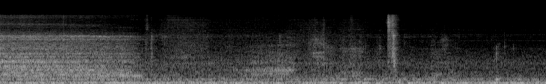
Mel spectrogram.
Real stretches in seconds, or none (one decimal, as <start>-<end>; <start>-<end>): 0.0-1.3; 4.6-5.5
